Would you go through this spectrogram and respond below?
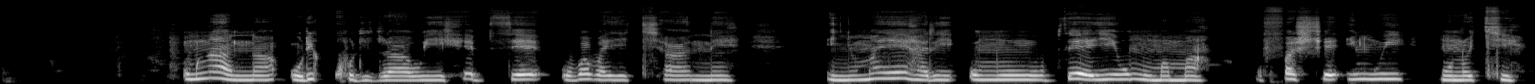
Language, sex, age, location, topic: Kinyarwanda, female, 25-35, Kigali, health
